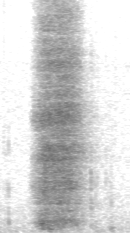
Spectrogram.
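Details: Person sick with a cold, runny and stuffy nose and cough: one forceful, hissing sneeze lasting about a third of a second.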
